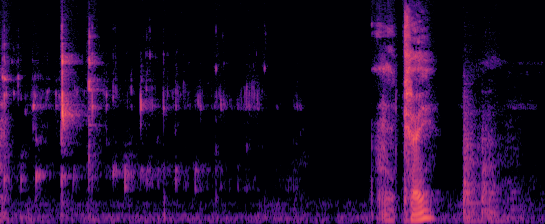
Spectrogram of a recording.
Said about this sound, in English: And so let's pour it into the glass and maybe something will happen there.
